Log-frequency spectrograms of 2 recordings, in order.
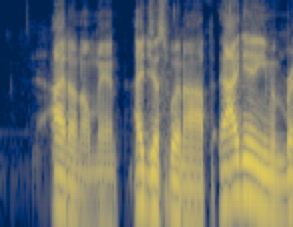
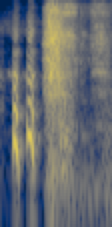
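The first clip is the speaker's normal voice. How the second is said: laugh. Real, not acted. Laughs at own story.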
